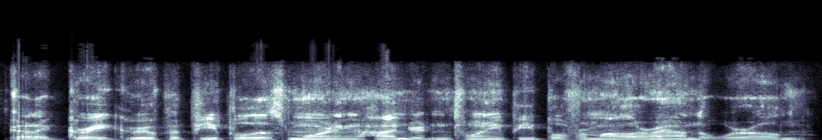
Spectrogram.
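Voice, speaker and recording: A man coaching a live trading session from a home office, talking in a relaxed way with many fillers, a bit hoarse and often clearing his throat. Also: medium pitch, brisk, dry recording. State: losing his voice.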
